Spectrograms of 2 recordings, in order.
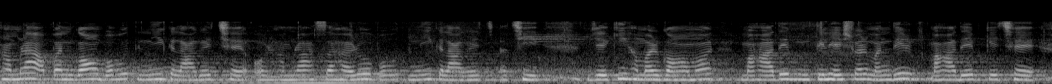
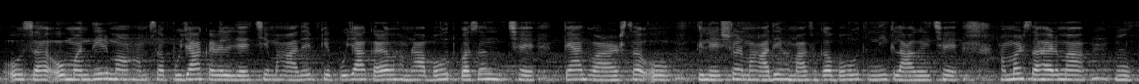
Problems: background sounds at intervals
